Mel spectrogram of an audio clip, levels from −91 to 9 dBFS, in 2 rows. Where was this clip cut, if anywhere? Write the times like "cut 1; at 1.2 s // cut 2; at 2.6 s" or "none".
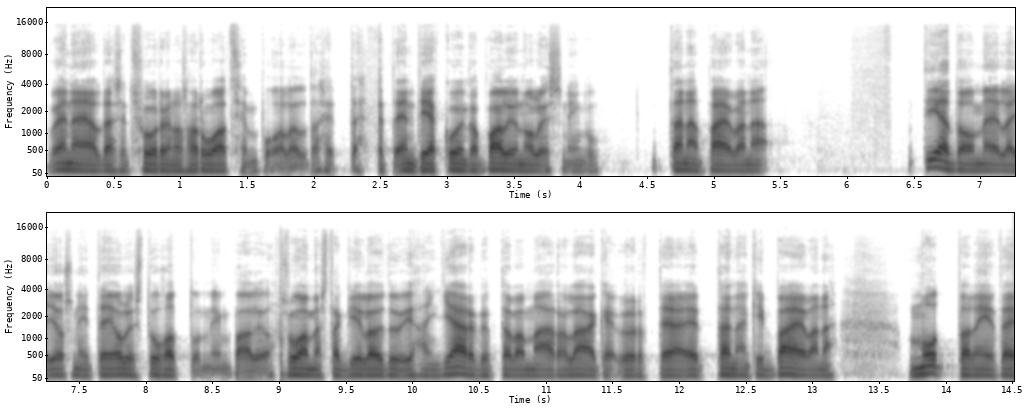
cut 1; at 2.6 s // cut 2; at 9.0 s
